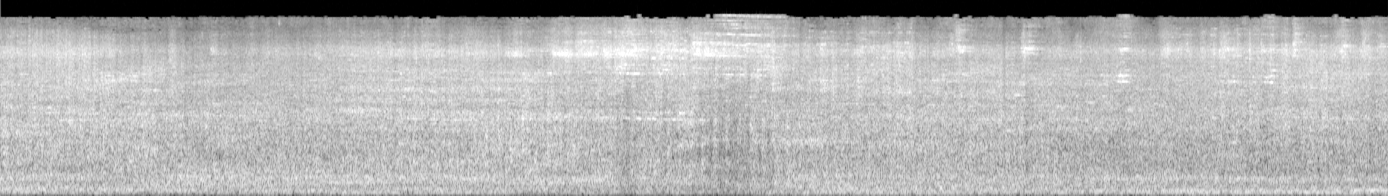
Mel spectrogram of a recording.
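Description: Double-stack intermodal container train rolling past: a steady rumble and clatter of the loaded well cars' wheels on the rails, with a slight dip in loudness about halfway through.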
